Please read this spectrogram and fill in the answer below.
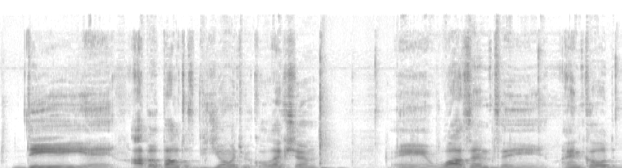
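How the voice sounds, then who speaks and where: A man speaks very slowly at a medium pitch with a non-native accent, and the room echo is audible. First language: not English. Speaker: software tutorial creator. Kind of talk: tutorial. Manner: halting, many fillers.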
